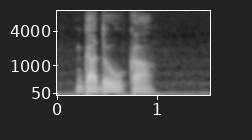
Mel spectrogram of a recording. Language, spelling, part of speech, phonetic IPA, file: Polish, gadułka, noun, [ɡaˈduwka], Pl-gadułka.ogg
